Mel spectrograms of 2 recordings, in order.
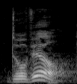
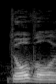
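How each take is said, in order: First: The name is pronounced the French way. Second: The name is pronounced a non-French way. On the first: The speaker calls it right. "if you say it right" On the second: The speaker calls it wrong. "Deauville is saying it wrong"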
